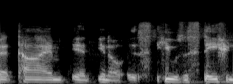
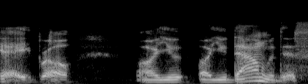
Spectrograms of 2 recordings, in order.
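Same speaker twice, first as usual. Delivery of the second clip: put-on German accent. Speaker recounting what a companion asked before a trip, German accent. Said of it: "he said this all in a German accent".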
